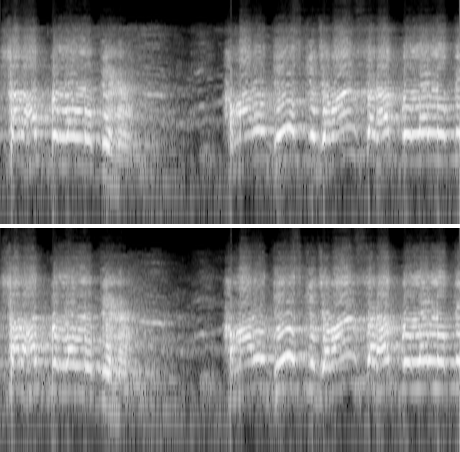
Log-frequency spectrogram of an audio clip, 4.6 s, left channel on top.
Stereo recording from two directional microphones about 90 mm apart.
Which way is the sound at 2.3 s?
35° left (ahead or behind).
